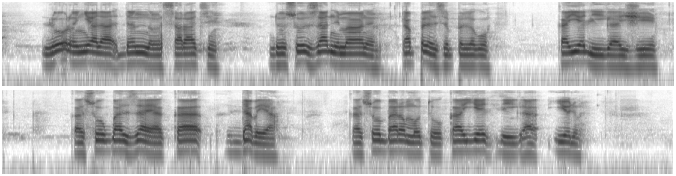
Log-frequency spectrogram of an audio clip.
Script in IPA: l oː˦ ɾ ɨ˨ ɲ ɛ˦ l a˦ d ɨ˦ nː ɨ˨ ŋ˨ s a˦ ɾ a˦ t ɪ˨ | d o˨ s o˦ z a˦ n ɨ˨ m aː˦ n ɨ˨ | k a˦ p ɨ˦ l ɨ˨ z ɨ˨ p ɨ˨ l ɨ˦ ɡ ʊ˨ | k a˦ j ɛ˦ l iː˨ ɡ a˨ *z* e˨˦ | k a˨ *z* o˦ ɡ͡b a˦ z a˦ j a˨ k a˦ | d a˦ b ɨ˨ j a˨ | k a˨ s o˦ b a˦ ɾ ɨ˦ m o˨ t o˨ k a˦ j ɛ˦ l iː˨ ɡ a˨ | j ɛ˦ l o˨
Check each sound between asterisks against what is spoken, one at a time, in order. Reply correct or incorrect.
incorrect, incorrect

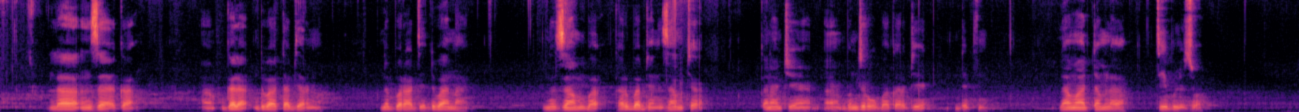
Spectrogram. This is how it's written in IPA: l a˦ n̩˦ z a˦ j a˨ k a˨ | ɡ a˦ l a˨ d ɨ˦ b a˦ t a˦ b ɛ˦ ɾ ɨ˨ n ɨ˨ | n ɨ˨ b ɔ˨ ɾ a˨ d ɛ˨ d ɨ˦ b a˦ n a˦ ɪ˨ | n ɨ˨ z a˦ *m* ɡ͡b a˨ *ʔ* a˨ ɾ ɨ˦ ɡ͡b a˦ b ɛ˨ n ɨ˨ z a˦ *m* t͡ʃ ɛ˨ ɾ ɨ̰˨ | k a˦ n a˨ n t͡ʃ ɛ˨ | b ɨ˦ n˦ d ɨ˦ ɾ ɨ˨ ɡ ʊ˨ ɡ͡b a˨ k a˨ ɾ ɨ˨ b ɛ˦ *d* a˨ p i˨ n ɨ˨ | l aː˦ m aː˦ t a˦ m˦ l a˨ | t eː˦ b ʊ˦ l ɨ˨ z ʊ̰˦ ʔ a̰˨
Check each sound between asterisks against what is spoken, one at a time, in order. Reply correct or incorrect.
correct, incorrect, correct, correct

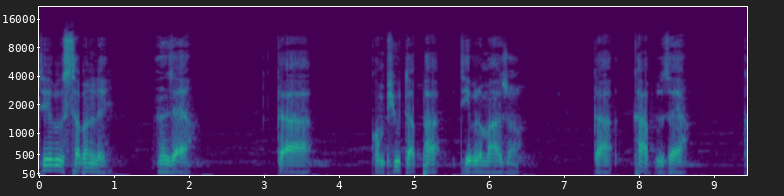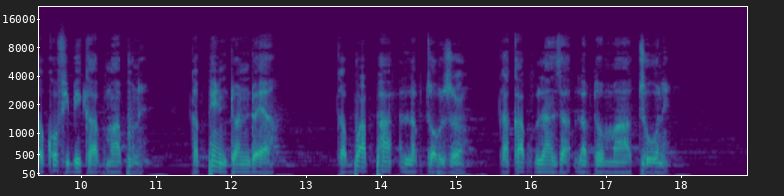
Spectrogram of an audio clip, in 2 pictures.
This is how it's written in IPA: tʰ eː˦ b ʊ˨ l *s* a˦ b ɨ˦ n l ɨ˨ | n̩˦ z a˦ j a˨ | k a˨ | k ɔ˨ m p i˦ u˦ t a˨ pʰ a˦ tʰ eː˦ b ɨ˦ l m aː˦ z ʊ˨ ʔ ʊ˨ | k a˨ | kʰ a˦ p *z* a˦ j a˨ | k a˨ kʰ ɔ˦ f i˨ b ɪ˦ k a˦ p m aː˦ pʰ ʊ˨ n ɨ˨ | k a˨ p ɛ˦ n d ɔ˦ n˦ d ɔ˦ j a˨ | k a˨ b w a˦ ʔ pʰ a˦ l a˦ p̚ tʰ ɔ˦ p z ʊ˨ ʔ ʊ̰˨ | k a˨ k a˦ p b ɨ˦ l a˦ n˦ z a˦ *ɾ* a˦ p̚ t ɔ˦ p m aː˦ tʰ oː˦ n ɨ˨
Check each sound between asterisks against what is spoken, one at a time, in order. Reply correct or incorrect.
correct, correct, incorrect

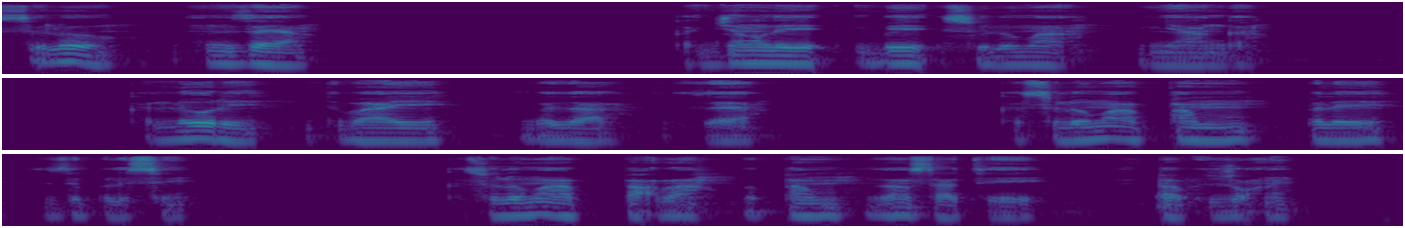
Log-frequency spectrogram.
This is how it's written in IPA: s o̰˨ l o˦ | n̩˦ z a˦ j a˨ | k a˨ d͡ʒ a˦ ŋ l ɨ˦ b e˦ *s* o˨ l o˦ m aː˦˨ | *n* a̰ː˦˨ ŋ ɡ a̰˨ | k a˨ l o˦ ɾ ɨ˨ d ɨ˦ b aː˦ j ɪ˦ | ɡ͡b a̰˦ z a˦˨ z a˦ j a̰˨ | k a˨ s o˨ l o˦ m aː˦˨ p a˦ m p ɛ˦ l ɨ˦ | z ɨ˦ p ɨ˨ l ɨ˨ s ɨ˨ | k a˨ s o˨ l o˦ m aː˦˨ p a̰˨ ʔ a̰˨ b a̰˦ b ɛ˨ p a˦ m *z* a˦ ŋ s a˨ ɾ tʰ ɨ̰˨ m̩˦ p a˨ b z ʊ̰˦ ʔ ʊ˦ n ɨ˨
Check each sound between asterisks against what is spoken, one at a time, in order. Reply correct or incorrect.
correct, incorrect, correct

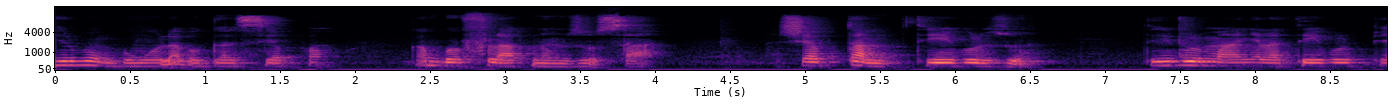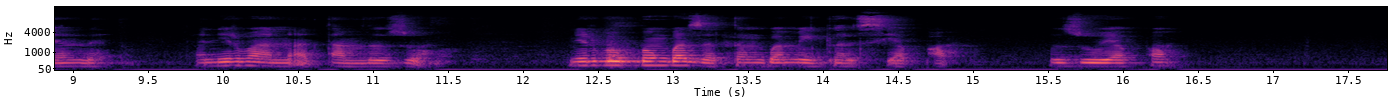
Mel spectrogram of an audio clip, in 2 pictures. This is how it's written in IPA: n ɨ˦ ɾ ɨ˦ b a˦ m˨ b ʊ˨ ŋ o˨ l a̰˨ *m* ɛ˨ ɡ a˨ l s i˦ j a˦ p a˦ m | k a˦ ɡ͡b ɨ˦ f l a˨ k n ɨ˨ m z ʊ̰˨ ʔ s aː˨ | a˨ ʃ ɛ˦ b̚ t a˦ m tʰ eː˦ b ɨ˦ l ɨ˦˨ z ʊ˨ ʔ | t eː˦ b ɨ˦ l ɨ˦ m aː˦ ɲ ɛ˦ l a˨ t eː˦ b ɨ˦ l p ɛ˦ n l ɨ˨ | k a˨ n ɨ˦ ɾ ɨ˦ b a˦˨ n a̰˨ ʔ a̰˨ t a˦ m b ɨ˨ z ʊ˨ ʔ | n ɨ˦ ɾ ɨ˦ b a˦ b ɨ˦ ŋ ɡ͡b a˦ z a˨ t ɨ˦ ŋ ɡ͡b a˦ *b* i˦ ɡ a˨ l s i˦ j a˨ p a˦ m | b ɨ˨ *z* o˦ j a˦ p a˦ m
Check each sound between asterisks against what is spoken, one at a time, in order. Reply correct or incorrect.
incorrect, incorrect, correct

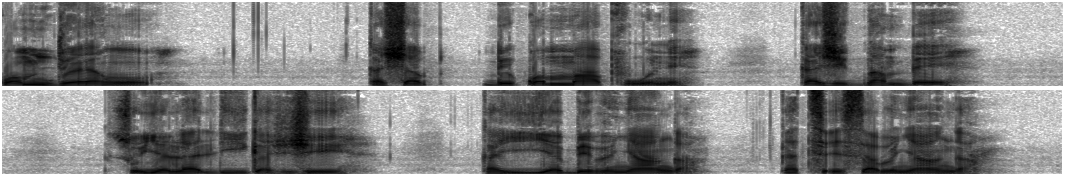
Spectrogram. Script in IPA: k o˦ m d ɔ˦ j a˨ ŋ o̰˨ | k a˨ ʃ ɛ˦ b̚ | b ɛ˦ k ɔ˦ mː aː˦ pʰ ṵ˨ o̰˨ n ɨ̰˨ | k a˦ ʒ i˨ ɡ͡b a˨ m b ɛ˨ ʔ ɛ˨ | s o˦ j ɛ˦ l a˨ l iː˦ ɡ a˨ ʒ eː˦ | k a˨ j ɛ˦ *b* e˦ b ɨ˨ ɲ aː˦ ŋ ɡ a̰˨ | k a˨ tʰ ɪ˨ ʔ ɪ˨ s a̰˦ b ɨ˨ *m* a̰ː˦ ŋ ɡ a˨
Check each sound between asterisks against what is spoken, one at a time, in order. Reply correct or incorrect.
correct, incorrect

